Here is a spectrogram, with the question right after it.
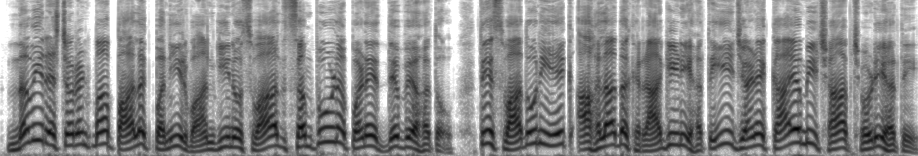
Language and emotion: Gujarati, happy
